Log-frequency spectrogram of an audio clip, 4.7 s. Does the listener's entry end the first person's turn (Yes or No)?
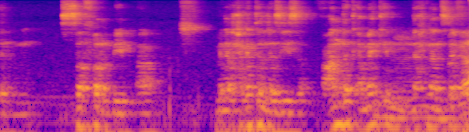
Yes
